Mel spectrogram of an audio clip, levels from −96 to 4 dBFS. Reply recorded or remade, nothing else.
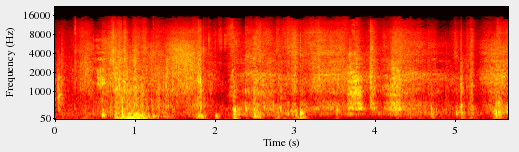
recorded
